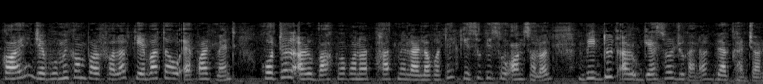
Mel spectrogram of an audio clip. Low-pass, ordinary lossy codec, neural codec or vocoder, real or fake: 7.2 kHz; AAC, 32 kbps; codec, 16 kHz, 16 kbps, FunCodec, trained on LibriTTS, 50 frames a second; fake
